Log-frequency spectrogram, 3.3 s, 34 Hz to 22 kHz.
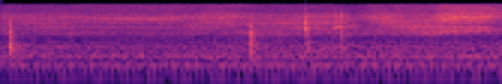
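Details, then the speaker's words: Volvo G88 diesel truck: steady sharp hiss with a few clicks, compressed air leaking from a fitting; system air roughly 8 bar when full. "so it's going to leak and make a noise but I'm just going to hook that straight air straight to that that diaphragm"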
